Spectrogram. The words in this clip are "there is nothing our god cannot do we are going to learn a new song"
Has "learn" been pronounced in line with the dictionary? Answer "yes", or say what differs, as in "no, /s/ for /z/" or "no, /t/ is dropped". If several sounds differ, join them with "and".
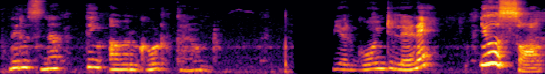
yes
